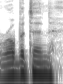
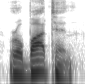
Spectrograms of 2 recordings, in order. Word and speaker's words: Robotin: sees words and I I call it Robbiten. It's not Robbiten. Robotin.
